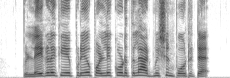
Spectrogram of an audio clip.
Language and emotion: Tamil, happy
